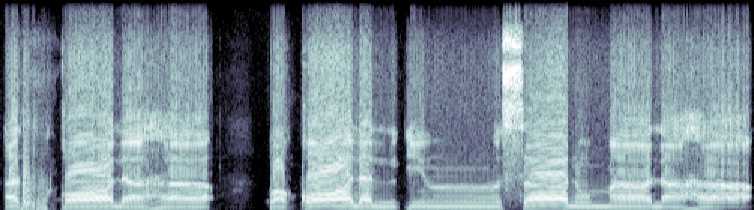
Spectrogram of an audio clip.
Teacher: قاف کو موٹا کر کے پڑھیں گے. وقال قاف کو کھینچ کے پڑھیں گے.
